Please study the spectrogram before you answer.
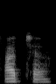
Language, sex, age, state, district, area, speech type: Bengali, male, 18-30, West Bengal, North 24 Parganas, urban, conversation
